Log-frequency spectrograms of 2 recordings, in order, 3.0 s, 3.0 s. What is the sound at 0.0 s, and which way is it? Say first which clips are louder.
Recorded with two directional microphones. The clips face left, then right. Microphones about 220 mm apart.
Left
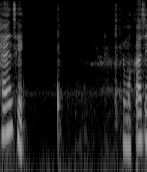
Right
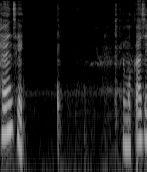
Speech: right 6 dB; 35° right (ahead or behind).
